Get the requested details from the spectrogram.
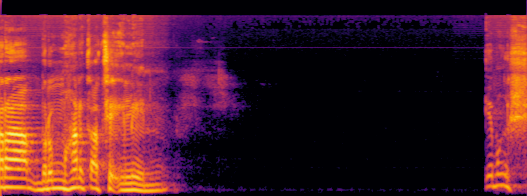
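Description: An elderly man speaks with animation close to a microphone.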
